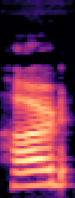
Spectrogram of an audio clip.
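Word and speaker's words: herd: इस इ का उच्चारण इ नहीं होगा। ए नहीं होगा। अ होगा।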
